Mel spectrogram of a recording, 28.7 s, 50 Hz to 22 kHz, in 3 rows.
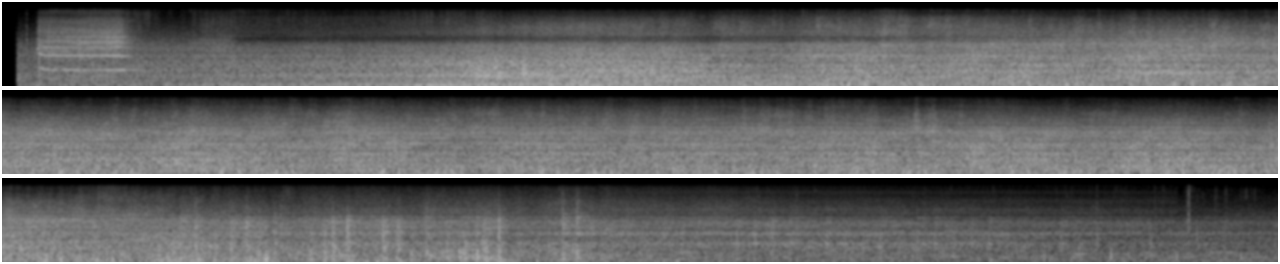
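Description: EP20 electric locomotive and its passenger coaches passing at speed: a brief horn note right at the start, then the loud rush and clatter of wheels on rail as the locomotive and a long line of coaches go by. The sound fades over the last few seconds as the train moves away.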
